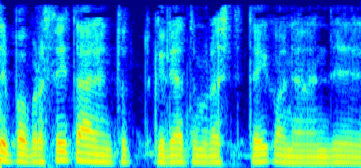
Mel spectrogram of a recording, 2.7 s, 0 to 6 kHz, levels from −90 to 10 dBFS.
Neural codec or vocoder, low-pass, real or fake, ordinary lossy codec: codec, 16 kHz, 4.8 kbps, FACodec; 5.4 kHz; fake; MP3, 32 kbps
